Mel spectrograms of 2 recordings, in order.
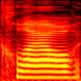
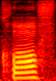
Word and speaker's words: Clough: I've always said Clow. It may be pronounced Clough, but I'm pretty sure it's Johanna Clow.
